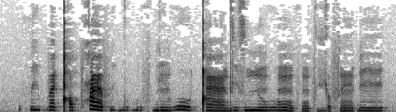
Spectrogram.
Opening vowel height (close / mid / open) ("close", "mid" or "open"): close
